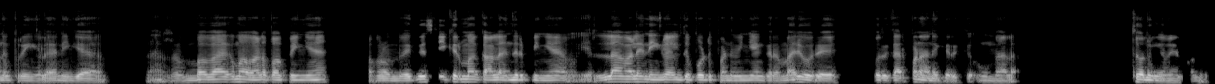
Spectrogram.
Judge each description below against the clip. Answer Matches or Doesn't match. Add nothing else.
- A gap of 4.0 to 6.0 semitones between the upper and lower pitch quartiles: Doesn't match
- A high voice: Doesn't match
